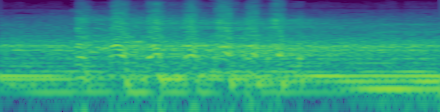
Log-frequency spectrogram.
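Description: Background music of sustained synth chords. About half a second in, a rapid pulsing, wavering sound is layered over it for about a second, then the chords carry on alone.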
